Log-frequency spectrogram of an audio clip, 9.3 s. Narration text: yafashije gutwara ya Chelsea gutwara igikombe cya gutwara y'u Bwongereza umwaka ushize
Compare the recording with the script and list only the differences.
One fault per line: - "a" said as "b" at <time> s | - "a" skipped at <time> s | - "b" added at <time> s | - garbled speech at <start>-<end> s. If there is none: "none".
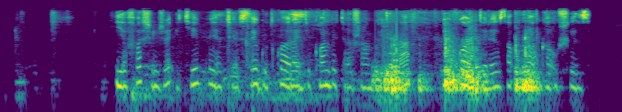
- "gutwara" said as "ikipe" at 2.7 s
- "gutwara" said as "shampiyona" at 5.4 s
